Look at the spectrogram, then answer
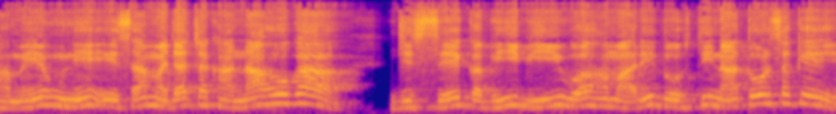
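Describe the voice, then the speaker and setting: A female-sounding cartoonish character voice, fairly high in pitch and very slow, on a very clean recording with a silent background. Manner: warm, sincere, reassuring.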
